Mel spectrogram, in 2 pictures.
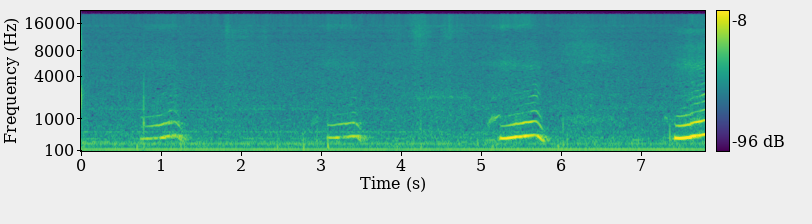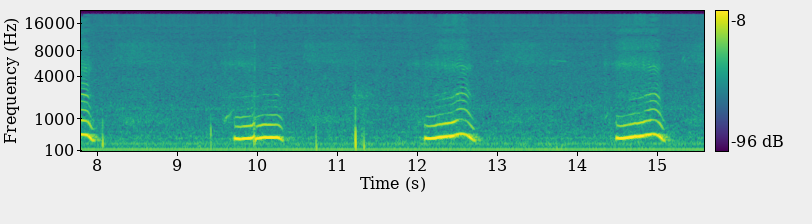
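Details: Snoring from a sleeping female cat, said to be fine: short, whistling squeaks with each breath, about 26 a minute, over a steady low room hum.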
